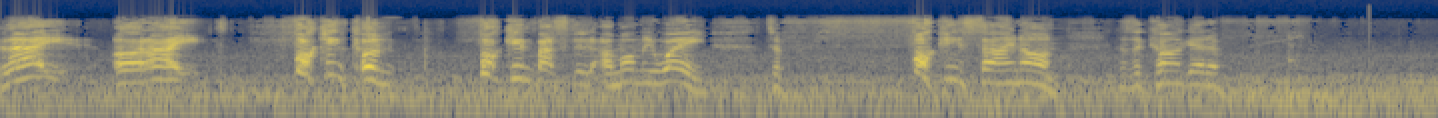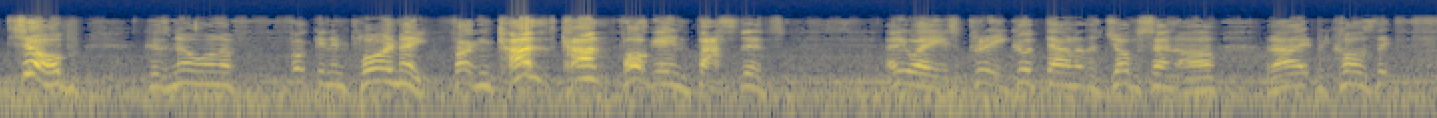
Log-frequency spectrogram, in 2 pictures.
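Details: UK man with severe Tourette syndrome whose speech is interrupted by involuntary swearing and vocal tics; vocal tics with coprolalia (Tourette syndrome).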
